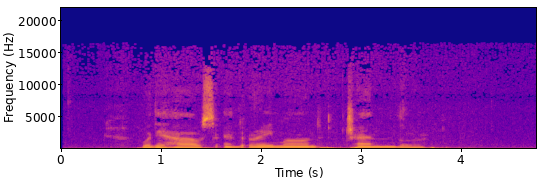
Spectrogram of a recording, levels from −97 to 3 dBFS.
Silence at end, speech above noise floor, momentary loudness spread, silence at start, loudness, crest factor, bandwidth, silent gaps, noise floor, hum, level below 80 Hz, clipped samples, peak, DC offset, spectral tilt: 0.7 s; 32 dB; 10 LU; 0.75 s; -24 LUFS; 20 dB; 16.5 kHz; none; -54 dBFS; none; -32 dBFS; under 0.1%; -6 dBFS; under 0.1%; -5 dB/octave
